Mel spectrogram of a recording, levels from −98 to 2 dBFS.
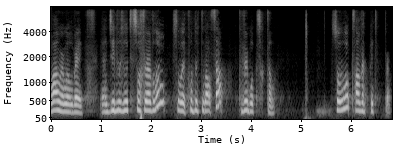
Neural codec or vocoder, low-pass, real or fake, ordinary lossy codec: codec, 16 kHz, 0.5 kbps, FreqCodec, larger model; 7.2 kHz; fake; none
